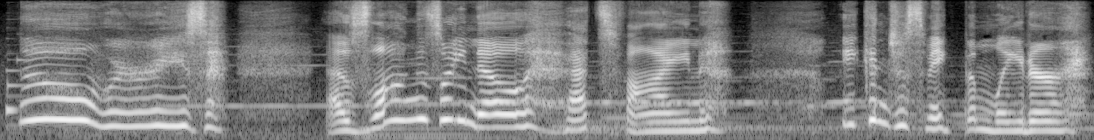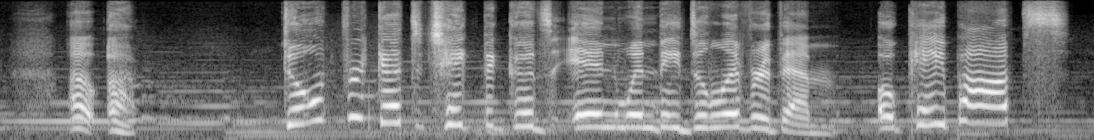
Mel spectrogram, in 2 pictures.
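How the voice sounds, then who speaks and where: An actress playing a lively, chatty young fireworks maker who tells stories affectionately. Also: female voice, very high voice, measured pace, full character voice. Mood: cheerful. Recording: game audio with music behind.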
